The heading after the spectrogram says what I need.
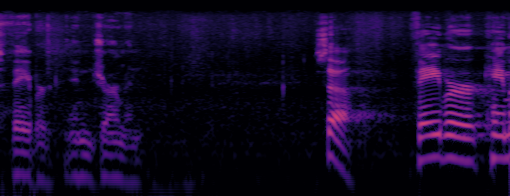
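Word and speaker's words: Weber: I say it is vber because it's a German name and that's how you pronounce vber in German so vber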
